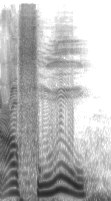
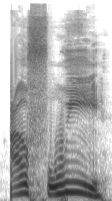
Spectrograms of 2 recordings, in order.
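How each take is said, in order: First: The w is followed by a u vowel. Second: The w is followed by an i vowel. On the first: "Tapi bukan afu, itu baris depan" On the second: "Bukan juga afwi, tu baris bawah"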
